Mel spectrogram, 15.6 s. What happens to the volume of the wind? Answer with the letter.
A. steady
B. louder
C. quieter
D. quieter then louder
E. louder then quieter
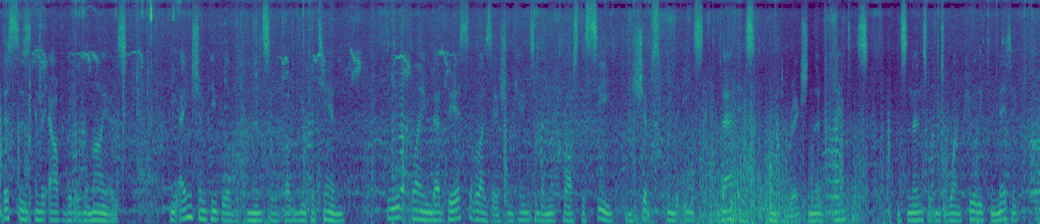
E.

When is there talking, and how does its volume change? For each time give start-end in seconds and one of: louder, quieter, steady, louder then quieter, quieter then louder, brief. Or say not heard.
0.0-15.4 steady.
